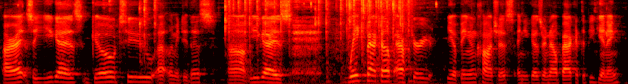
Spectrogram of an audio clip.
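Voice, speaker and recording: A man running a casual tabletop game as game master, speaking haltingly as he searches for words. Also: fairly high pitch, noisy background.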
